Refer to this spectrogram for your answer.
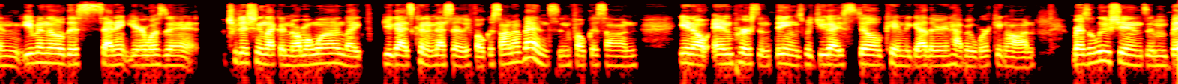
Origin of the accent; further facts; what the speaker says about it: Idaho, United States; Because I'm originally from Idaho, so I know that Idaho is not on the radar for anybody, even in the U.S., let alone outside the U.S.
